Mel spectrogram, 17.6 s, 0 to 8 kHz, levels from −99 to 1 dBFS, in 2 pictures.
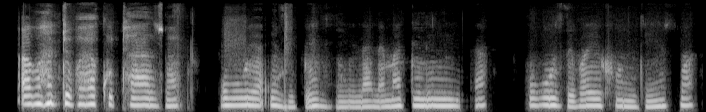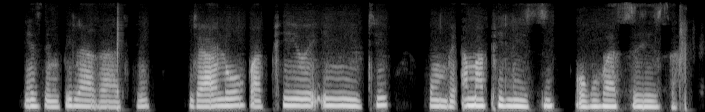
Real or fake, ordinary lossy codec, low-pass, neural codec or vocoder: fake; AAC, 32 kbps; 7.2 kHz; vocoder, 44.1 kHz, 128 mel bands every 256 samples, BigVGAN v2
